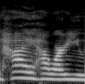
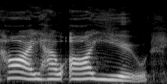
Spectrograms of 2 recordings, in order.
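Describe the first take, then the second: First: It is said in an American accent. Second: It is said in an English accent.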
